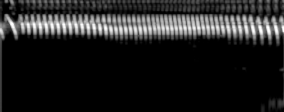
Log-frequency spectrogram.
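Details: Canary master song with clear voice and ornate cengkok mewah phrasing: one continuous, very rapid, high rolling trill of tiny downslurred notes, steady in pitch and pace for over four seconds.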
